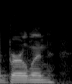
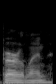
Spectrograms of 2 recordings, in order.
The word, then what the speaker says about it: Berlin: night in New Hampshire Berlin New Hampshire they pronounce it Berlin not Berlin um someone who's done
